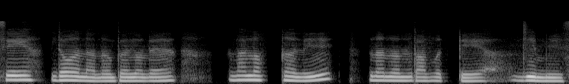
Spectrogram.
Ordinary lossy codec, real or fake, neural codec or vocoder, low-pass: none; fake; codec, 16 kHz, 0.5 kbps, FunCodec, trained on Chinese and English, 25 frames a second; none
